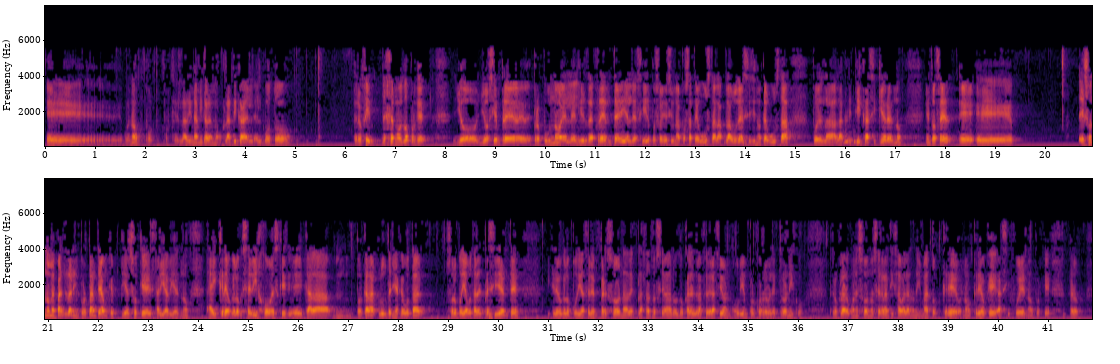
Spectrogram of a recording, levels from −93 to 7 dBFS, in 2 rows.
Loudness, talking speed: -30 LUFS, 180 wpm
